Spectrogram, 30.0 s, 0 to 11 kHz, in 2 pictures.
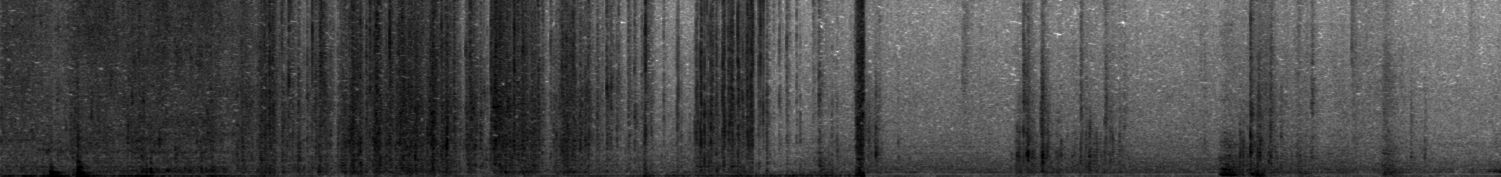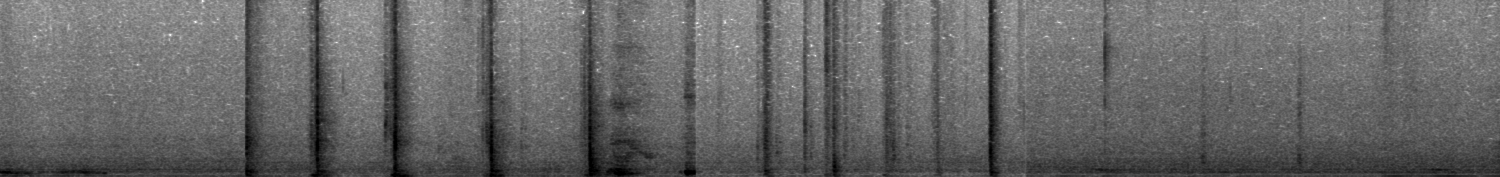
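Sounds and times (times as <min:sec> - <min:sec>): tap water running into sink: 0:00.0 - 0:02.6
plastic bag rustling: 0:00.5 - 0:09.1, 0:09.9 - 0:14.4
dove cooing: 0:14.8 - 0:16.2.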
